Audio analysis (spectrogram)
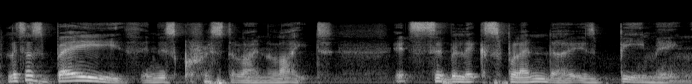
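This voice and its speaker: A man's voice: on the low side, breathy edge, full character voice. Poem role: grieving, haunted male lover, acted by a man, dramatic and impassioned, slightly dull sound. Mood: eager, hopeful. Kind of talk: dramatic poetry recitation. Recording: muffled, with background hiss.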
